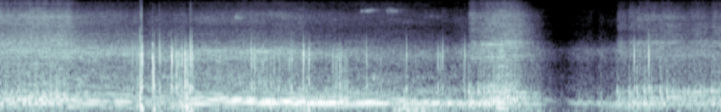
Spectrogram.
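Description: A motorcycle engine drones steadily, its pitch rising and falling as it rides past, with a brief drop in loudness near the end before the rumble returns.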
